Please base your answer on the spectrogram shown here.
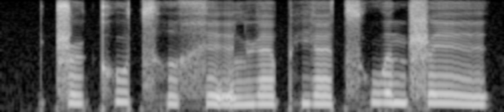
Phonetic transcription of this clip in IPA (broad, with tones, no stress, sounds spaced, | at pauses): ʈ͡ʂ ɻ̩˧˥ kʰ u˥˩ t͡sʰ ɹ̩˩ x ḛ˨˩ ɪ̯ l ɥ ɛ˧˥ pʰ j ɛ˧˥ t͡sʰ w ə˥˧ n ʂ e˥˩ ɪ̯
